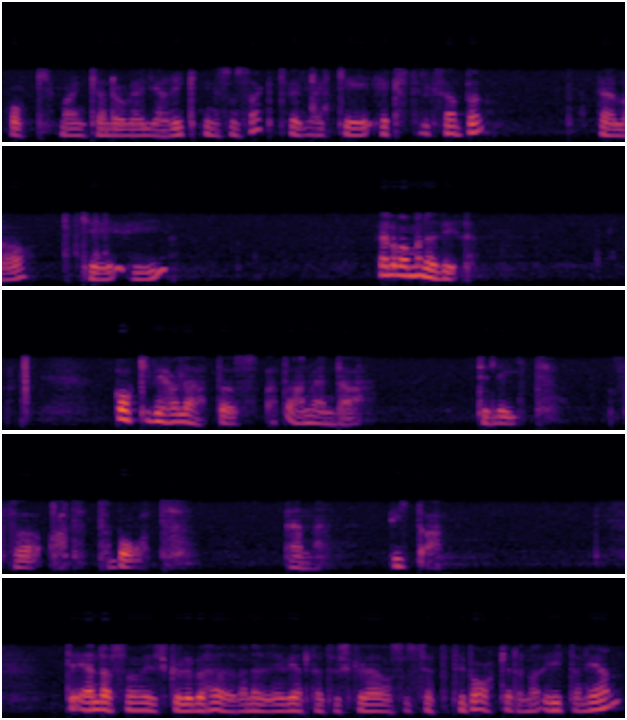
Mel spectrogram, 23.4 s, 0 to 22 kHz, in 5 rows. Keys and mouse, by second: 9.7-14.3 middle drag, 14.3 Delete, 14.3 click, 17.1-19.1 middle drag, 20.3-23.3 middle drag.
